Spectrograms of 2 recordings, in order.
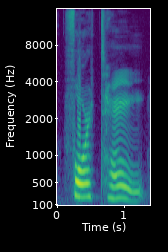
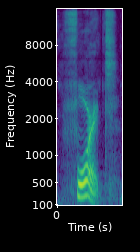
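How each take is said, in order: First: The word is said with two syllables. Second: The word is said with one syllable. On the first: The speaker calls it wrong. "We break it into two syllables" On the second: The speaker calls it right. "it's only a monosyllabic word"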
